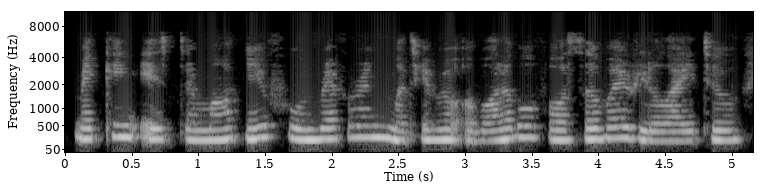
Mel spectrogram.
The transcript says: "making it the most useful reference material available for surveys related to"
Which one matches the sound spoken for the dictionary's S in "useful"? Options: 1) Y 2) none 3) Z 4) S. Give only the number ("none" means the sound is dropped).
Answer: 2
